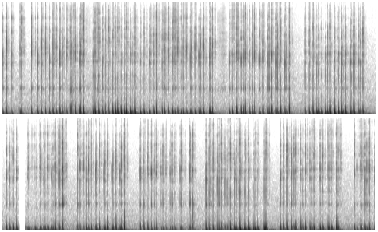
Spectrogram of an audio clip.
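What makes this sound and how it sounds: A small, light-colored wooden square box with an open, hollow square end, empty, is held in the hands close to the microphone and tapped very quickly with fingertips and nails. The result is a dense, continuous patter of short, hollow, bass-heavy knocks that die away almost instantly, broken by a few brief pauses.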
